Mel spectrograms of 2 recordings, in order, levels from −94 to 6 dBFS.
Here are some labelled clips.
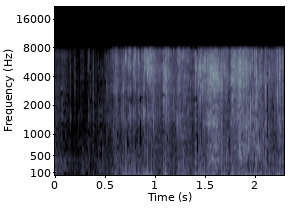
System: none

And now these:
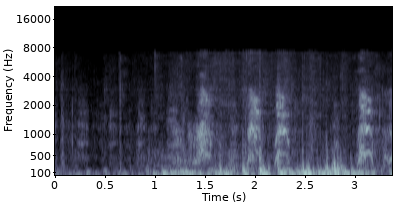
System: codec, DAC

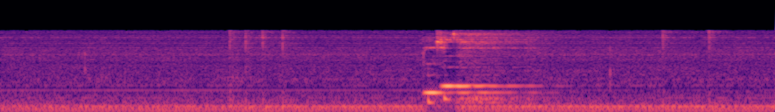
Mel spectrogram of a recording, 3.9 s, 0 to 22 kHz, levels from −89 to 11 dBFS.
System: autoencoder, DAC-VAE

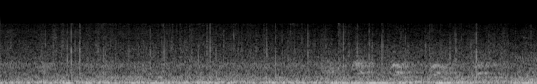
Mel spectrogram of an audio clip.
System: vocoder, BigVGAN v2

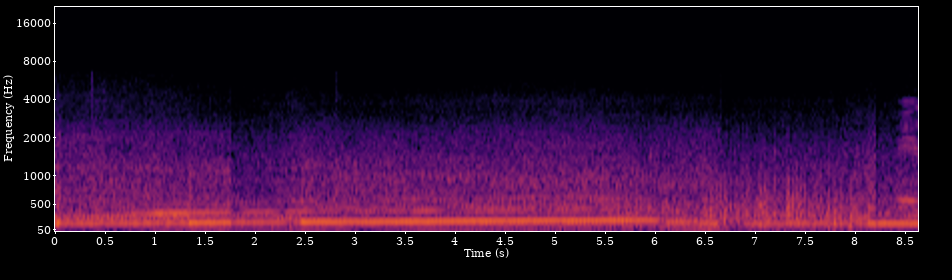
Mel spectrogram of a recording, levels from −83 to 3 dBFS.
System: none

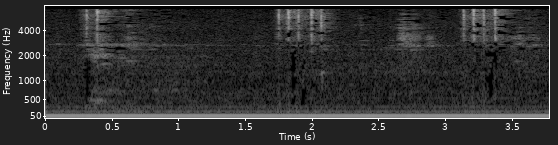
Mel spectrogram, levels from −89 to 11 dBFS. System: none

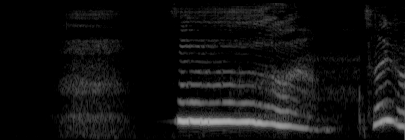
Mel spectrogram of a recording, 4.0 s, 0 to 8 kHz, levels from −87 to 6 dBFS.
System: vocoder, Vocos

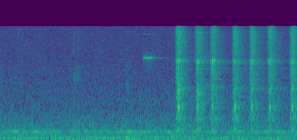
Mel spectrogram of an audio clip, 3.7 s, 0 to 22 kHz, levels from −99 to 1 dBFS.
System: none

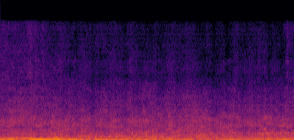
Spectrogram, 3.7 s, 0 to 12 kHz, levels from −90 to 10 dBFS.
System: codec, HILCodec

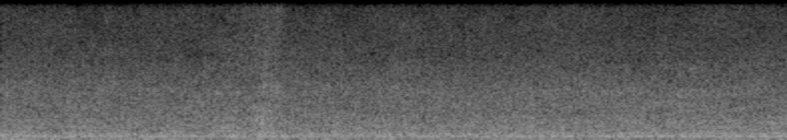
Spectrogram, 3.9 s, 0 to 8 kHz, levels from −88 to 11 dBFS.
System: codec, DAC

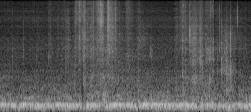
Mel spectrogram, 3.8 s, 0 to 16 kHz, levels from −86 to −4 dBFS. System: codec, SNAC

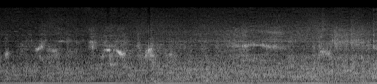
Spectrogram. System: codec, SNAC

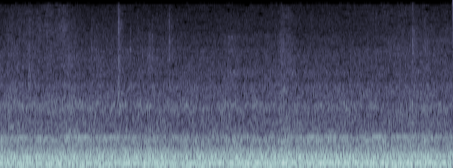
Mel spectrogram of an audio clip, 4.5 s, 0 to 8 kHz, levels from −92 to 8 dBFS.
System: none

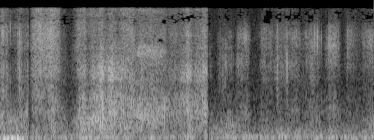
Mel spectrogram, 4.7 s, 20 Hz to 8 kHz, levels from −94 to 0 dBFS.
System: none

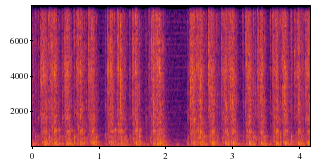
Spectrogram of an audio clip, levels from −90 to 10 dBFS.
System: none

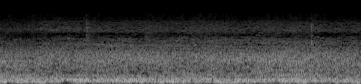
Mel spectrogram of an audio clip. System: none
